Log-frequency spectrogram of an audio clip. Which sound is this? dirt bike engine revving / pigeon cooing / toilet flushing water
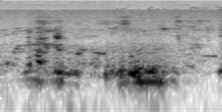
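pigeon cooing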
